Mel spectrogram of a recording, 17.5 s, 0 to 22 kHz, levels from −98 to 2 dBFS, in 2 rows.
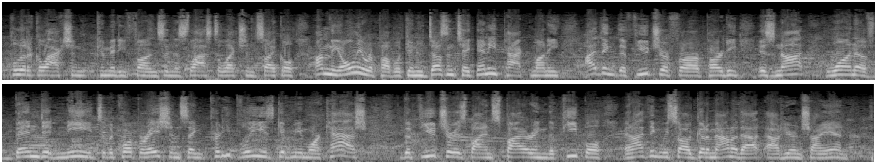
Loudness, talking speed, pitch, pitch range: -24 LUFS, 215 wpm, 180 Hz, 170-200 Hz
